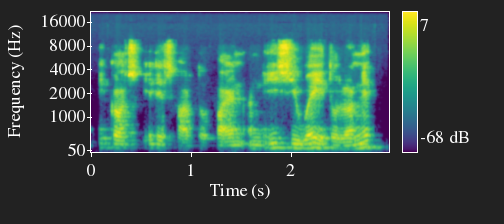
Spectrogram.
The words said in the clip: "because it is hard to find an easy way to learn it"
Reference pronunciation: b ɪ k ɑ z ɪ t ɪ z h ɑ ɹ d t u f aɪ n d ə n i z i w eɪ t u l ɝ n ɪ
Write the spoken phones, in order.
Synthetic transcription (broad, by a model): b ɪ k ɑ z ɪ t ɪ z h ɑ ɹ d t u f aɪ n ə n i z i w eɪ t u l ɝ n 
